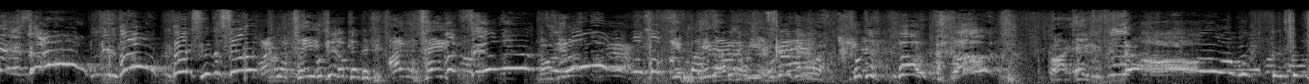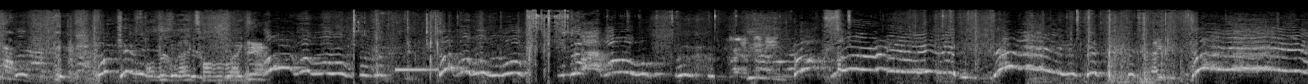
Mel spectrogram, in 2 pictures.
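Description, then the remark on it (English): A man screams and wails almost nonstop, loud, strained, high-pitched cries rising and breaking, with muffled commotion behind him, recorded on a body camera as people try to get him on the ground, gain control of him and handcuff him. “And that screaming and caterwauling goes on for a bit.”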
